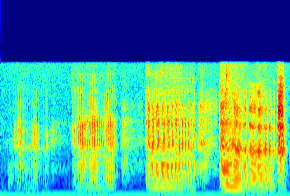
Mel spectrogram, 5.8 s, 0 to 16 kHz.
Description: c_goril_bat2.wav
